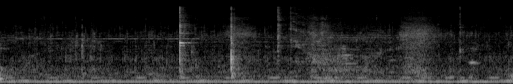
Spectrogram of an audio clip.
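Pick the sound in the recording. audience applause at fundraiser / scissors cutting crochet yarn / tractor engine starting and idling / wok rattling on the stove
wok rattling on the stove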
